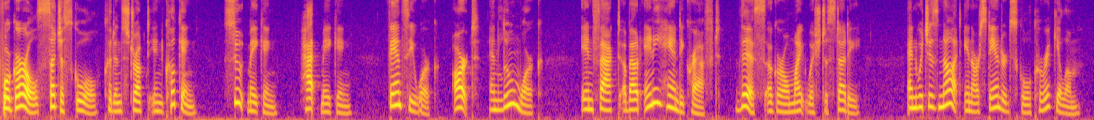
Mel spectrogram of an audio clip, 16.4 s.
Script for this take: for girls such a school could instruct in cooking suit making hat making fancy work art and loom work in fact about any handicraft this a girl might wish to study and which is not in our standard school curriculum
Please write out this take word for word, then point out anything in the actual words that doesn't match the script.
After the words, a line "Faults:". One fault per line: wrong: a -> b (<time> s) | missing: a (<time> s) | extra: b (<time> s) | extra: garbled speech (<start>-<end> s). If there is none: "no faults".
for girls such a school could instruct in cooking suit making hat making fancy work art and loom work in fact about any handicraft this a girl might wish to study and which is not in our standard school curriculum
Faults:
no faults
